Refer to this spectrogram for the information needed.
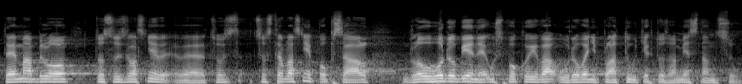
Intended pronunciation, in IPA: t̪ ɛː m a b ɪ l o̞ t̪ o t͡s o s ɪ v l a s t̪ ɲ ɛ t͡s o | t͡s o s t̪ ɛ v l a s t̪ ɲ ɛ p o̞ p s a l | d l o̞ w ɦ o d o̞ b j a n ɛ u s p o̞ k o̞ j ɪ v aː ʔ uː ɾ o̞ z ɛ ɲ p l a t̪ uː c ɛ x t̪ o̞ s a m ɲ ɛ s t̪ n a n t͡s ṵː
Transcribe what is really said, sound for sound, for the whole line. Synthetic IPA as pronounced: t̪ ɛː m a b ɪ l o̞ t̪ o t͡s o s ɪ v l a s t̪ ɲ ɛ t͡s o | t͡s o s t̪ ɛ v l a s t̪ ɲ ɛ p o̞ p s a l | d l o̞ w ɦ o d o̞ b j ɛ n ɛ u s p o̞ k o̞ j ɪ v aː ʔ uː ɾ o̞ v ɛ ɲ p l a t̪ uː c ɛ x t̪ o̞ z a m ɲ ɛ s t̪ n a n t͡s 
